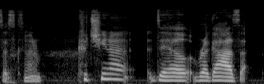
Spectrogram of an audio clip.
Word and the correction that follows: Cucina della Ragazza: Cucina della Ragazza, which translates as Kitchen of the Young Girl.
